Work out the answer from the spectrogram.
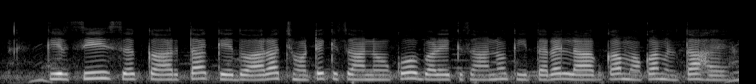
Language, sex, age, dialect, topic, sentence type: Hindi, female, 18-24, Awadhi Bundeli, agriculture, statement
